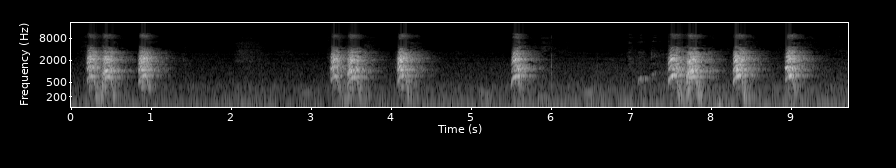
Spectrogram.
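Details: Dogs, a German Shepherd and a Miniature Pinscher, facing off; sharp, loud barks come in quick bursts of two or three with short pauses between, about ten barks in all over a quiet background.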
